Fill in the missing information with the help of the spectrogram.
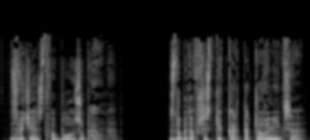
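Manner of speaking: plain reading voice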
